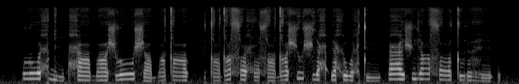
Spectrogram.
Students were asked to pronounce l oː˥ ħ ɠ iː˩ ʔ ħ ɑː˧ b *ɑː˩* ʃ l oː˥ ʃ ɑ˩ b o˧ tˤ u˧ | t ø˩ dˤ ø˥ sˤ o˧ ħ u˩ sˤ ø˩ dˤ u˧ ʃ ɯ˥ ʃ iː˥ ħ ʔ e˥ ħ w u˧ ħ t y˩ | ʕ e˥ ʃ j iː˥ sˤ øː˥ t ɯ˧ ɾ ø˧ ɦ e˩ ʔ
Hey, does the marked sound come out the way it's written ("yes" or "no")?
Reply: no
